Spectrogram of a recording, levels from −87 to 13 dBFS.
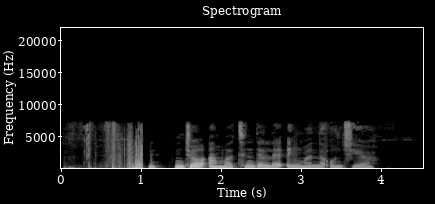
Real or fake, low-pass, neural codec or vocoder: real; 7.2 kHz; none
